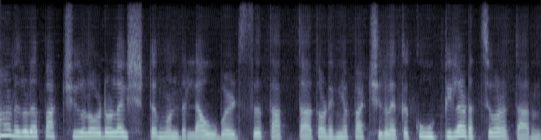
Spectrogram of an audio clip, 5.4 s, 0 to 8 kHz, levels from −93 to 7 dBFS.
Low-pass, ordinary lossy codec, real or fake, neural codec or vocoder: none; none; fake; codec, 16 kHz, about 1 kbps, DyCAST, with the encoder's durations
